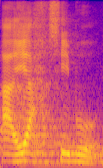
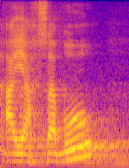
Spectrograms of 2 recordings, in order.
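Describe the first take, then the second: First: The vowel after the s is i. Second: The vowel after the s is a. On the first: "Boleh juga dibaca ayah sibu" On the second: "dibaca fathah sinnya"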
